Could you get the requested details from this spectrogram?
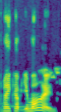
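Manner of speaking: high, loud exasperated mock yell; retold yelling. Man by the fridges demanding a decision, retold yelling. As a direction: imitate hollering from the back of a shop. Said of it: "he's yelling out from the back of the server".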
